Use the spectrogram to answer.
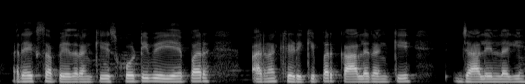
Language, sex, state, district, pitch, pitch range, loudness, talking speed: Hindi, male, Uttarakhand, Tehri Garhwal, 135 Hz, 125-140 Hz, -23 LUFS, 205 wpm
